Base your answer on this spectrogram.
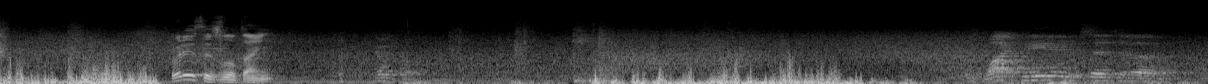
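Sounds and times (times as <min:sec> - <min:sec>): wind buffeting microphone: 0:00.0 - 0:01.7, 0:05.1 - 0:12.0.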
